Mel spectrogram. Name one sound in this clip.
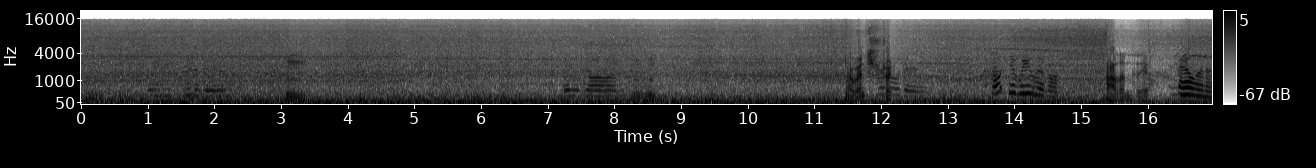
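A man speaks calmly through a helmet microphone.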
